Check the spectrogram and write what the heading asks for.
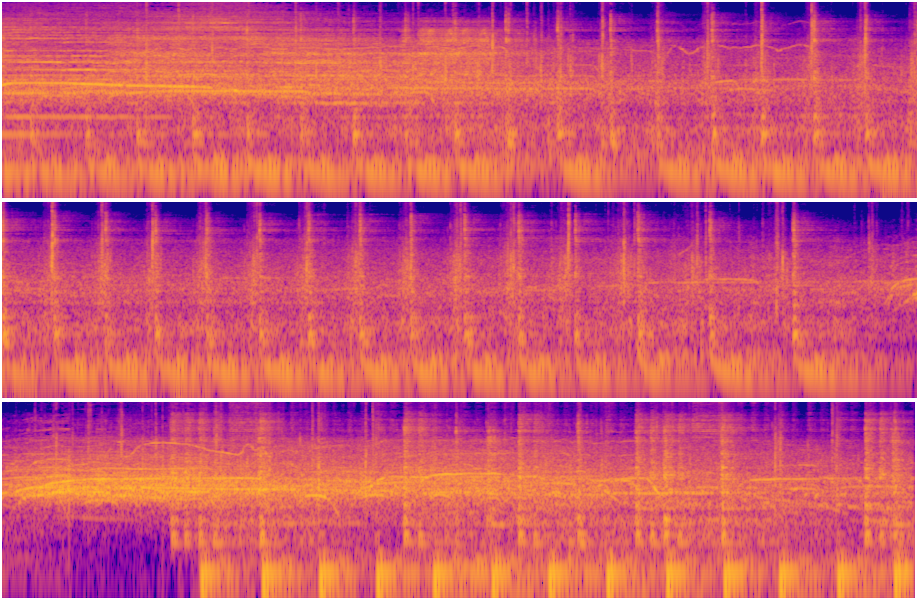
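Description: Live rock concert: after held band tones fade in the first few seconds, a drum struck with sticks keeps a steady beat of about two strikes a second under a stadium crowd cheering and whistling. Near the end the crowd's cheering swells loudly over a low pulsing beat.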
